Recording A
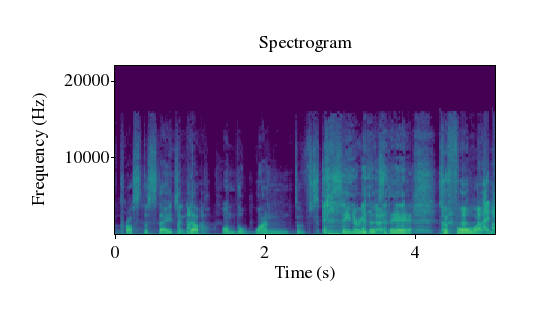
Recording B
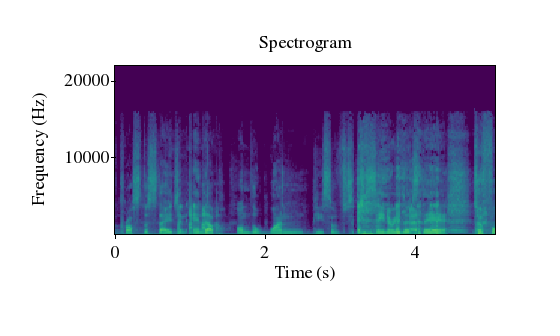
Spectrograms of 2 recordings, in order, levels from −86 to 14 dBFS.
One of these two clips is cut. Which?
A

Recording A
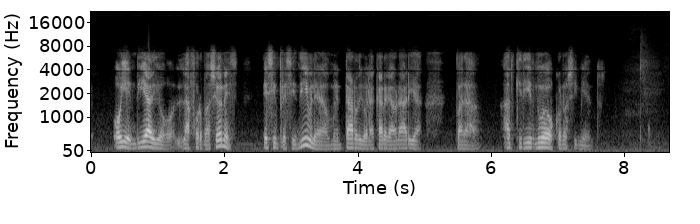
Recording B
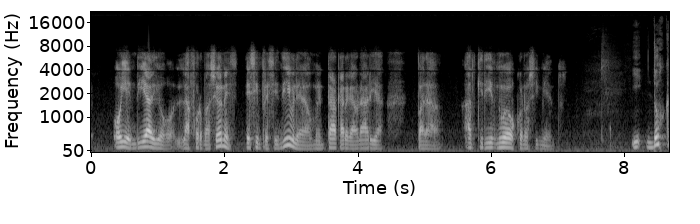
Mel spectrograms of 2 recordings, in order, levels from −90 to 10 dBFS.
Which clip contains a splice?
B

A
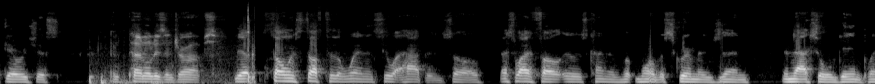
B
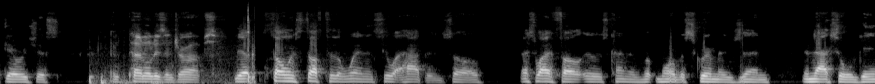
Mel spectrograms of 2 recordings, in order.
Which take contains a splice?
A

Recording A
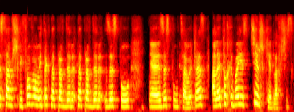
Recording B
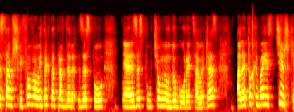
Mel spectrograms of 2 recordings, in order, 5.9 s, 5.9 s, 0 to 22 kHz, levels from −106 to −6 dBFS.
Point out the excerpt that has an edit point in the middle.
A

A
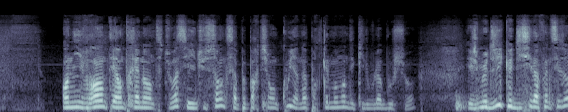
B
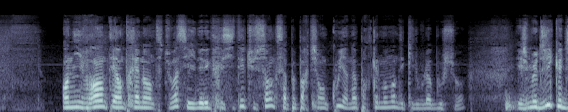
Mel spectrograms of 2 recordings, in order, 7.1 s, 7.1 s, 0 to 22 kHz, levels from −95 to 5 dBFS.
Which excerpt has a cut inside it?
A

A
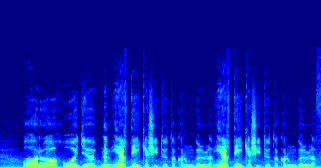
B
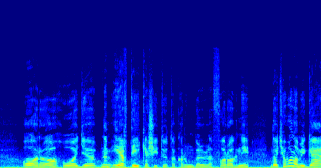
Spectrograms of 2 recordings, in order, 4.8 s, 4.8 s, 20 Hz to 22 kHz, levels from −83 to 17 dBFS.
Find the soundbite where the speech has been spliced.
A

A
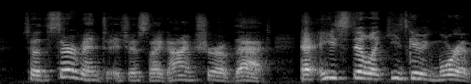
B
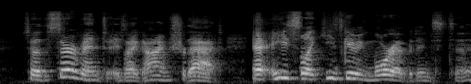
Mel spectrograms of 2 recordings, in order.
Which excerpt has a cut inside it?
B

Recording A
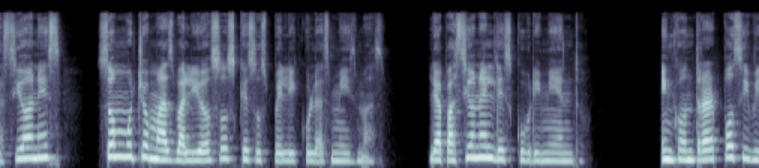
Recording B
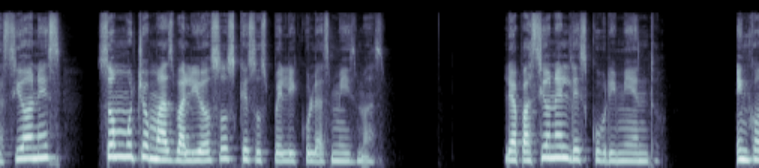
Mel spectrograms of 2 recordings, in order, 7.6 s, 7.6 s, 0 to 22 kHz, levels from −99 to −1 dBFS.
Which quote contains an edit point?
A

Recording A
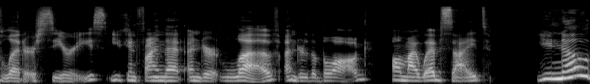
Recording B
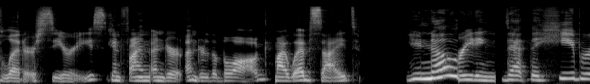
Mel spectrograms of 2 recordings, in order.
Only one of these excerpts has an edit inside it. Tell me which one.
B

